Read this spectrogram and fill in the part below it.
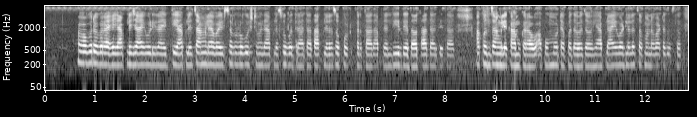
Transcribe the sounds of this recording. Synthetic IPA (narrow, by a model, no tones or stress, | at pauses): ɦabəɾobəɾaɦeapled͡ʑaajʋəɽilaaɦet̪ːiːaplet͡sãŋɡljaʋaiʈsəɡɭɭoɡoʂʈiməd̪ʱːjeapljasobət̪ɾaɦt̪at̪apljalasəpoɾʈkəɾt̪at̪apljalad̪ʱiːɾd̪et̪at̪ad̪ʱaɾd̪et̪at̪̚apəɳt͡sãŋɡlekamkəɾawapəɳmoʈʰjapəd̪aʋad͡zawɦeapljaːjʋaɽljalat͡səmənəʋaʈət̪əst̪o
